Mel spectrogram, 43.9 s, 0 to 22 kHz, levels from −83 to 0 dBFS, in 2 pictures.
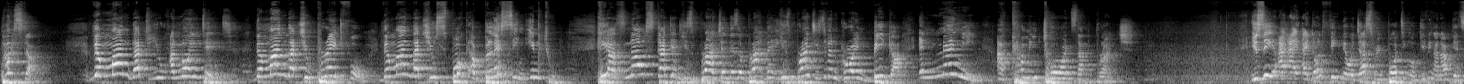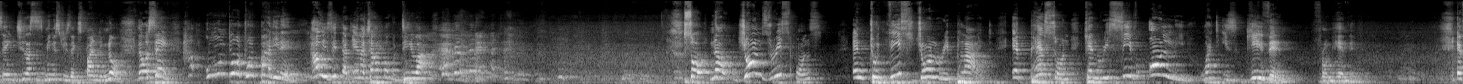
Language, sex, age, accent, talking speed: English, male, 30-49, South African, 125 wpm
